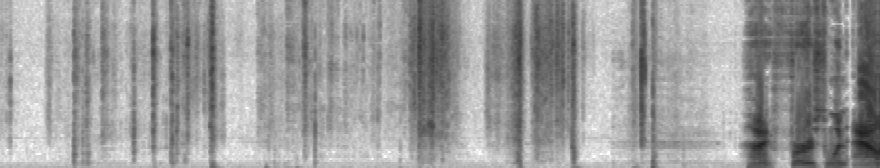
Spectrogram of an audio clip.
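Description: Cardboard rustles and taps as a box is handled up close.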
